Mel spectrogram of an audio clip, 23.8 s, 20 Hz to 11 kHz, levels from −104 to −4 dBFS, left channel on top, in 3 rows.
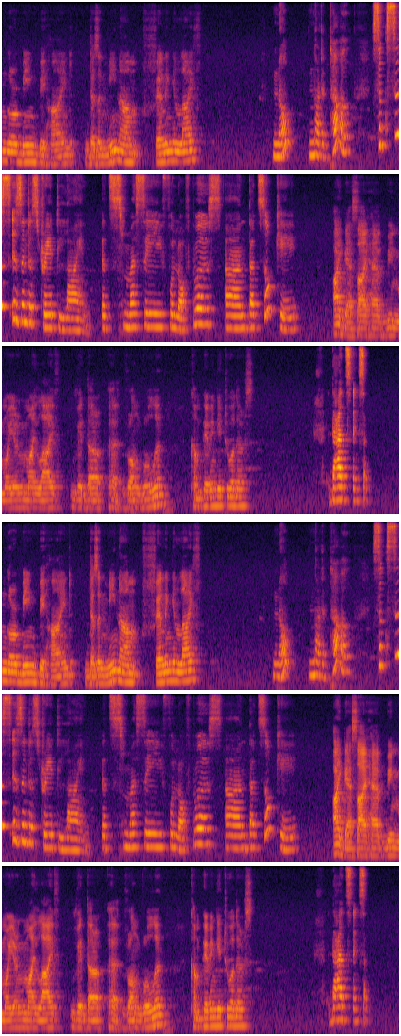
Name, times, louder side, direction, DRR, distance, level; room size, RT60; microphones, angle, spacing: voice 1, 0.0-4.0 14.6-19.2 19.7-20.9, right 2 dB, 65° right, 0.7 m, -33 dB
voice 2, 5.4-5.8 6.1-7.0 7.4-9.7 9.9-13.8 22.2-23.1, left 5 dB, 70° left, 0.9 m, -28 dB
3.6 x 2.7 x 2.4 m
head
